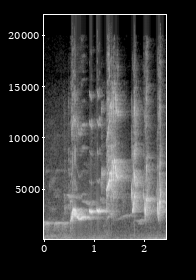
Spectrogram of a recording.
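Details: Orange-headed thrush in the morning, opening with a steady low whistle that jumps to a loud, sustained higher whistle, followed by three sharp, ringing notes about a quarter second apart.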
